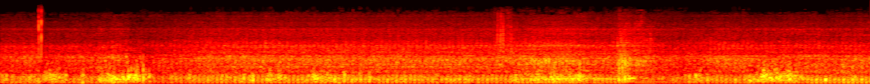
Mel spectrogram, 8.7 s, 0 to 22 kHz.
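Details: Stored Honda Rebel 250 Special (MC13) motorcycle, small twin, at a start-up check with a few short rev bursts. Revs rise and settle evenly with no knocks or rattles. No abnormal engine noise.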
